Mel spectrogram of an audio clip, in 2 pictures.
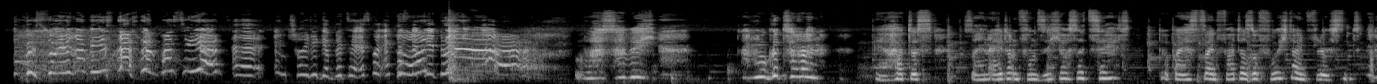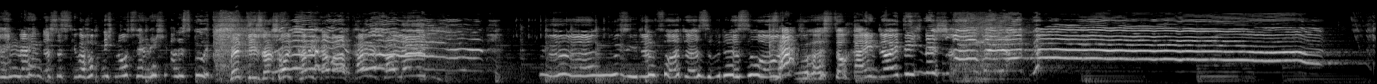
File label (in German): entsetzt wuetend; Junichirou Jung; Tomo-Chan is a girl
